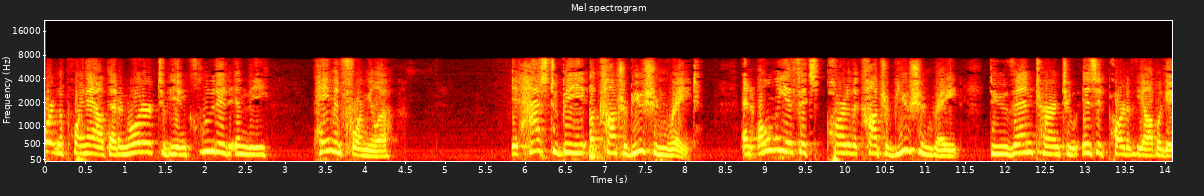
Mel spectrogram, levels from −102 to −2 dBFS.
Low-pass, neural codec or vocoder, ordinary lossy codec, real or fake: 7.2 kHz; none; MP3, 64 kbps; real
